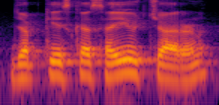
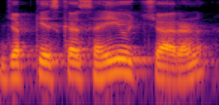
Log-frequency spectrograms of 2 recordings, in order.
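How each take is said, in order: No difference in how they are said.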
